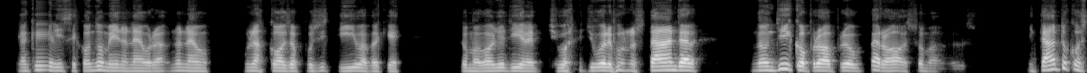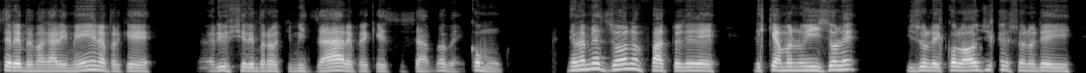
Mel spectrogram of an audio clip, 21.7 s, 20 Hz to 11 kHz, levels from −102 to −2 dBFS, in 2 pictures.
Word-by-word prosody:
e 145 Hz, -, -11 dB
anche 180 Hz, +5 st, -5 dB
lì 150 Hz, -2 st, -4 dB
secondo 150 Hz, +4 st, -4 dB
me 145 Hz, -1 st, -1 dB
non 135 Hz, -1 st, -5 dB
è 135 Hz, -, 0 dB
un 130 Hz, -, -1 dB
ra 135 Hz, +1 st, -4 dB
non 150 Hz, +2 st, -7 dB
è 135 Hz, -1 st, -2 dB, 0.4 s
una 145 Hz, -3 st, -2 dB
cosa 145 Hz, -1 st, -1 dB
positiva 140 Hz, 0 st, -5 dB
perché, 130 Hz, 0 st, -6 dB, 0.5 s
insomma, 135 Hz, -2 st, -5 dB
voglio 140 Hz, +2 st, 0 dB
dire, 135 Hz, -3 st, -1 dB
ci -, -, -17 dB
vo 140 Hz, -, -1 dB
ci 145 Hz, -, -9 dB
vorrebbe 155 Hz, +1 st, +3 dB
uno 155 Hz, -3 st, -5 dB
standard, 170 Hz, +1 st, +6 dB, 0.5 s
non 165 Hz, +2 st, 0 dB
dico 205 Hz, -6 st, +3 dB
proprio, 150 Hz, -2 st, +2 dB
però 145 Hz, -6 st, +1 dB
insomma 125 Hz, -2 st, -10 dB, 0.9 s
intanto 180 Hz, -, +2 dB
costerebbe 155 Hz, -6 st, +3 dB
magari 140 Hz, 0 st, -1 dB
meno, 170 Hz, +7 st, +1 dB
e -, -, -4 dB
perché 140 Hz, -2 st, -3 dB, 0.5 s
riuscirebbero 145 Hz, -1 st, -2 dB
a -, -, 0 dB
ottimizzare, 135 Hz, +3 st, +1 dB
perché 135 Hz, 0 st, -6 dB
si 115 Hz, -, -35 dB
sa 130 Hz, +4 st, -6 dB
vabbè, 125 Hz, -6 st, -9 dB
comunque 125 Hz, -, -4 dB, 0.5 s
nella 175 Hz, +4 st, +3 dB
mia 235 Hz, +3 st, +3 dB
zona 210 Hz, +7 st, +3 dB
han 200 Hz, -, -3 dB
fatto 160 Hz, -2 st, +1 dB
delle 155 Hz, -2 st, +2 dB, 0.3 s
le 150 Hz, 0 st, -8 dB
chiamano 165 Hz, -2 st, +3 dB
isole, 185 Hz, +5 st, +1 dB, 0.5 s
isole 155 Hz, +2 st, +1 dB
ecologiche, 170 Hz, +4 st, +2 dB
sono 155 Hz, -3 st, -4 dB
dei 140 Hz, -3 st, -1 dB
145 Hz, 155 wpm, -25 LUFS, 140-165 Hz, 0.9 s, standard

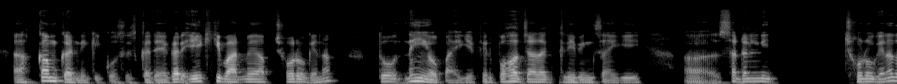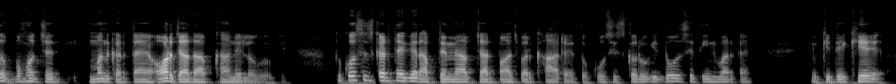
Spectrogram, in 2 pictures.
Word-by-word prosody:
अ, 105 Hz, +1 st, 0 dB, 0.2 s
कम 165 Hz, -1 st, +7 dB
करने 95 Hz, -3 st, +1 dB
की -, -, -12 dB
कोशिश -, -, -12 dB
करें। 105 Hz, 0 st, -2 dB
अगर 125 Hz, +3 st, +4 dB
एक 135 Hz, +3 st, +1 dB
ही 155 Hz, -, +7 dB
बार 115 Hz, -, +5 dB
में 125 Hz, 0 st, -1 dB
आप 120 Hz, 0 st, -3 dB
छोड़ोगे 125 Hz, -5 st, -1 dB
ना 165 Hz, +1 st, -7 dB, 0.4 s
तो 140 Hz, 0 st, 0 dB
नहीं 150 Hz, -2 st, +4 dB
हो 105 Hz, -, +2 dB
पाएगी 95 Hz, +1 st, -6 dB
फिर 110 Hz, -1 st, -7 dB
बहुत 135 Hz, +2 st, +3 dB
ज़्यादा 115 Hz, -1 st, +2 dB
क्रेविंग्स 110 Hz, -2 st, -5 dB
आएगी। 100 Hz, +1 st, -6 dB, 0.4 s
अ, -, -, -7 dB, 0.3 s
सडन्ली 135 Hz, -1 st, -1 dB, 0.8 s
छोड़ोगे 135 Hz, -2 st, -1 dB
ना, 170 Hz, -, +1 dB
तो 160 Hz, -, +2 dB
बहुत 130 Hz, +3 st, -2 dB
ज 125 Hz, -, 0 dB, 0.4 s
मन 135 Hz, +2 st, +2 dB
करता 110 Hz, 0 st, -1 dB
है 110 Hz, -1 st, +1 dB
और 145 Hz, +6 st, +9 dB
ज़्यादा 110 Hz, -3 st, +7 dB
आप 105 Hz, 0 st, -2 dB
खाने 105 Hz, -2 st, -1 dB
लगोगे। 90 Hz, -10 st, -11 dB, 0.5 s
तो -, -, -9 dB
कोशिश 195 Hz, -1 st, 0 dB
करते, 170 Hz, -1 st, +5 dB
अगर 155 Hz, -4 st, +4 dB
हफ्ते 115 Hz, 0 st, +2 dB
में 120 Hz, 0 st, +1 dB
आप 115 Hz, 0 st, +1 dB
4-5 105 Hz, -1 st, 0 dB
बार 105 Hz, -1 st, -3 dB
खा 105 Hz, -1 st, -1 dB
रहे 95 Hz, -, -6 dB
हैं 95 Hz, -, -12 dB
तो -, -, -11 dB
कोशिश 115 Hz, +1 st, -10 dB
करो 115 Hz, -1 st, -3 dB
कि 115 Hz, -, -5 dB
2 140 Hz, +4 st, -2 dB
से 135 Hz, 0 st, -8 dB
3 125 Hz, -2 st, -6 dB
बार 115 Hz, -1 st, -4 dB
खाएँ। 110 Hz, +1 st, -12 dB, 0.6 s
क्योंकि 120 Hz, -, -6 dB
देखिए 125 Hz, +2 st, +2 dB
115 Hz, 205 wpm, -25 LUFS, 105-135 Hz, 0.8 s, और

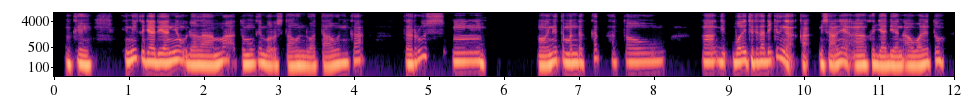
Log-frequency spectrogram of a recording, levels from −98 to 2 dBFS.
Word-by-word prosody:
Oke, 135 Hz, -2 st, +2 dB, 0.4 s
ini 180 Hz, +5 st, +2 dB
kejadiannya 160 Hz, -2 st, +4 dB
udah 140 Hz, -8 st, 0 dB
lama 135 Hz, +7 st, +2 dB
atau 140 Hz, -, -16 dB
mungkin 140 Hz, +1 st, +2 dB
baru 125 Hz, -1 st, -1 dB
setahun, 125 Hz, +1 st, 0 dB
2 120 Hz, -1 st, -1 dB
tahun 135 Hz, +5 st, 0 dB
Kak? 180 Hz, +2 st, -7 dB, 0.6 s
Terus, 210 Hz, -, -2 dB
mmm, 165 Hz, -1 st, 0 dB, 0.7 s
oh 125 Hz, 0 st, +2 dB
ini 160 Hz, -, +3 dB
teman 155 Hz, -3 st, +2 dB
dekat? 210 Hz, +8 st, -7 dB, 0.2 s
Atau, 155 Hz, +1 st, -5 dB, 0.7 s
eee, 160 Hz, 0 st, +1 dB, 0.2 s
boleh 160 Hz, +2 st, +2 dB
cerita 160 Hz, +1 st, +2 dB
dikit 170 Hz, +8 st, -2 dB
nggak 150 Hz, -10 st, 0 dB
Kak, 125 Hz, -3 st, -6 dB
misalnya, 140 Hz, +2 st, +1 dB
eee, 130 Hz, +1 st, +2 dB
kejadian 130 Hz, -1 st, +2 dB
awalnya 130 Hz, +3 st, +2 dB
tuh, 170 Hz, -2 st, -2 dB
150 Hz, 150 wpm, -22 LUFS, 130-165 Hz, 0.7 s, kejadiannya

